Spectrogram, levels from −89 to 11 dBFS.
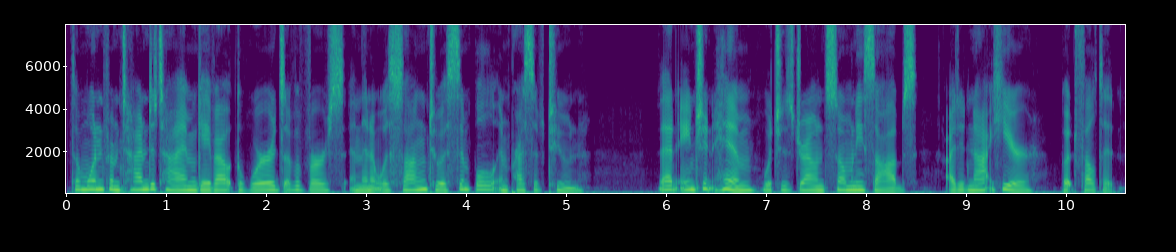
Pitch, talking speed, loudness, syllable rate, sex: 175 Hz, 220 wpm, -19 LUFS, 5.3 syllables/s, female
